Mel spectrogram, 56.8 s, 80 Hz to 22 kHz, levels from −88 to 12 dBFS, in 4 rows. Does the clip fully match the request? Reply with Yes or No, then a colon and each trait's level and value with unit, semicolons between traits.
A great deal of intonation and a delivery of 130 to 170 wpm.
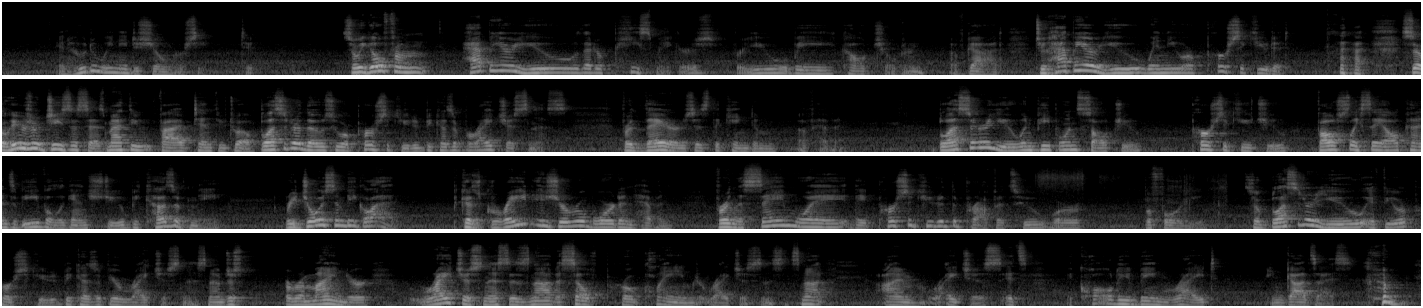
Yes: wide, 5.8 semitones; average, 150 wpm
